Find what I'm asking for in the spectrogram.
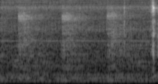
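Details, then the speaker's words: Noisy fan after cleaning and oiling its parts and reassembly: quiet even hum with faint soft swishes and one light click, no rubbing or squeak; the fan now runs smoothly. "Ahora sí ya lo tengo armado el ventilador y ahora sí a aprender miren que ya no hace ese sonido que a lo que gira hací un"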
